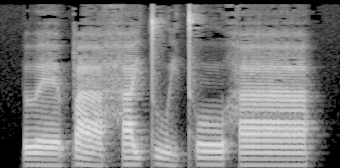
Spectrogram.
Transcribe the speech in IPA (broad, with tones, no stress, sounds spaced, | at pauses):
ʋ ɛː˩ p aː˧˩ h a˧ j t̪ uː˧˩ j t̪ʰ oː˧ h aː˧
